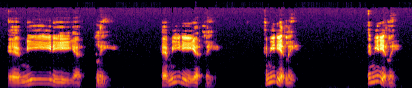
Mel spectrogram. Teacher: immediately five syllables immediately stress on a second syllable immediately immediately immediately immediately he went to the hospital immediately after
